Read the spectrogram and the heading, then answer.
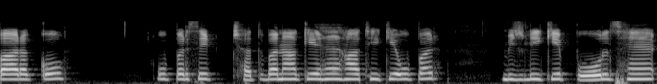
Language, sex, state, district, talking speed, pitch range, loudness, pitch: Hindi, female, Uttar Pradesh, Lalitpur, 130 wpm, 235-245 Hz, -18 LUFS, 245 Hz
